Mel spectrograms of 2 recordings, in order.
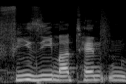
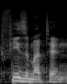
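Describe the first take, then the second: First: It is pronounced carefully, exactly as spelled. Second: It is pronounced in a casual, reduced everyday way. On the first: "you write it like Fisimatenten" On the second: "you usually say it like Fisimatenten"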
